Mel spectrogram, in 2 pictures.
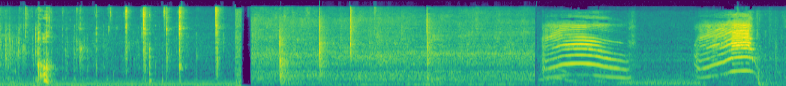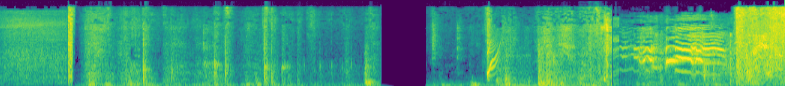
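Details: House cat indoors giving two drawn-out, wavering meows, each rising then falling with rich overtones, amid clattering, thumps, a low hum at first and squeaky chirps near the end.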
